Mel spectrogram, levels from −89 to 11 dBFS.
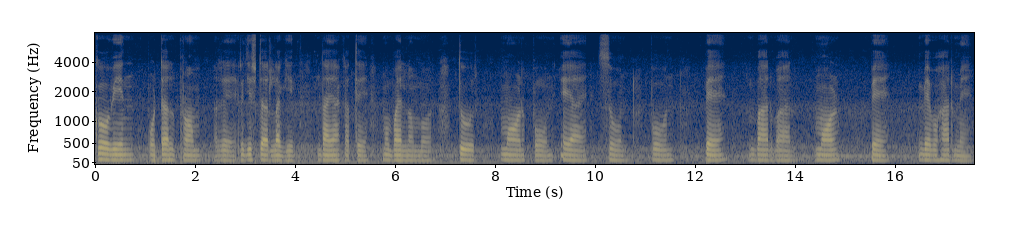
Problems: none marked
